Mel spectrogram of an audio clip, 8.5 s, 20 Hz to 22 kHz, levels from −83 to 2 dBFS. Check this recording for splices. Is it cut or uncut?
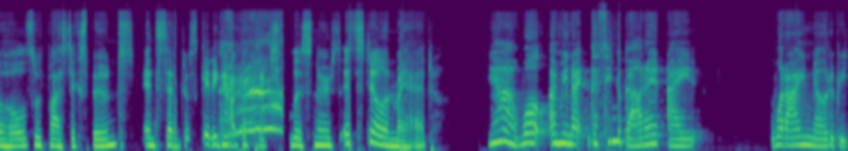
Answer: cut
